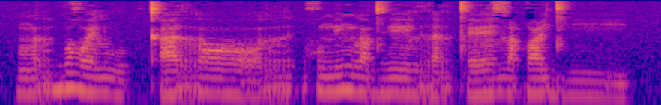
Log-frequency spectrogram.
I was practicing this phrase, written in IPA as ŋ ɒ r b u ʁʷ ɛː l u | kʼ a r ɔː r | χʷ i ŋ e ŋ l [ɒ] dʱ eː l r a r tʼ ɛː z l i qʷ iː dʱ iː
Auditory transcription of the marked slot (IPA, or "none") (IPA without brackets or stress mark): ɒ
